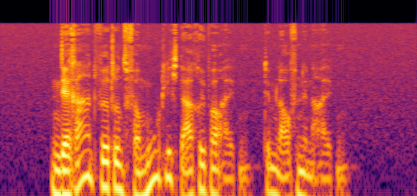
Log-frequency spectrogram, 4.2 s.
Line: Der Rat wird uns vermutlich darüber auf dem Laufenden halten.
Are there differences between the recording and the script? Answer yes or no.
yes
